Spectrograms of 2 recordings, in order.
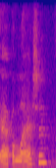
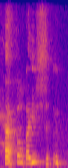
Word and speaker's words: Appalachian: And half the time I'm going to say Appalachian, and half the time I'm going to say Appalachian.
